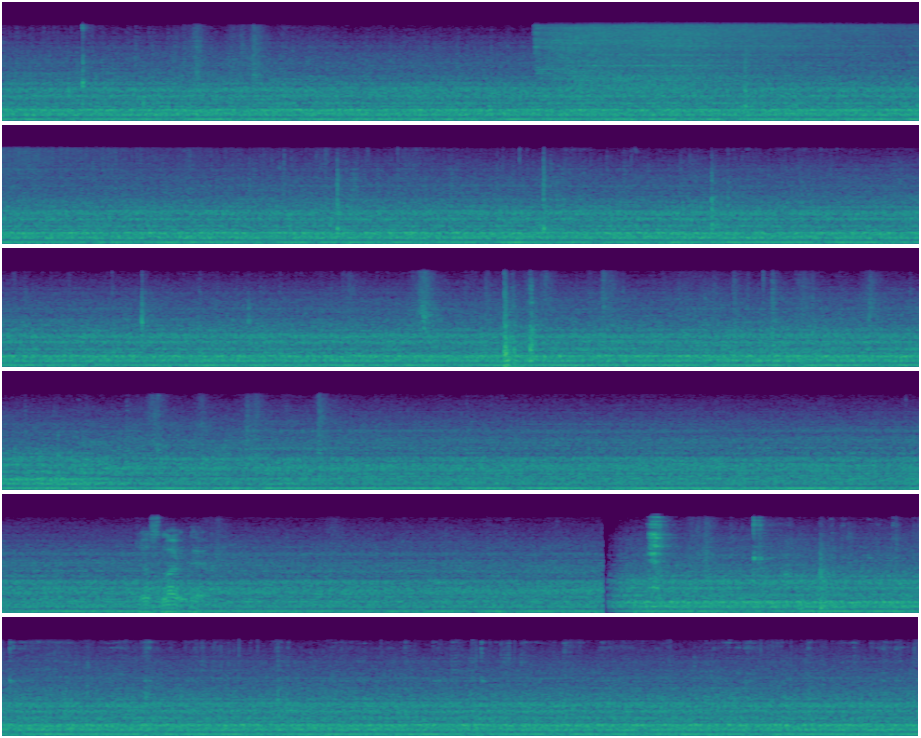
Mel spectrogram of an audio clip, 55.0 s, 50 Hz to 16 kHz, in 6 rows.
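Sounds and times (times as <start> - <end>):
kitchen hum: 0.0 - 55.0
pancakes sizzling in a pan: 5.3 - 11.5.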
